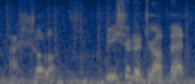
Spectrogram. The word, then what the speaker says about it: axolotl: You've probably been saying this as axolotl or ajolote from my Spanish speakers, but it actually comes from the Nahuatl language. So it would be correctly pronounced as axolotl.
